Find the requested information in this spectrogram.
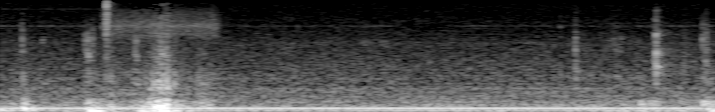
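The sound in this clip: An electric lighter igniting a gas stove: a couple of sharp clicks with a brief airy hiss, then only a faint, steady low hum with a few soft ticks.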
